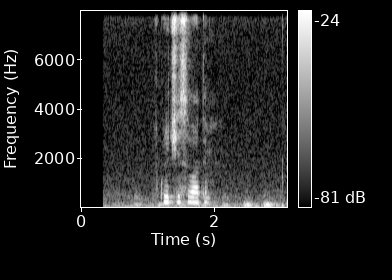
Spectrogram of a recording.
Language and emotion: Russian, neutral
